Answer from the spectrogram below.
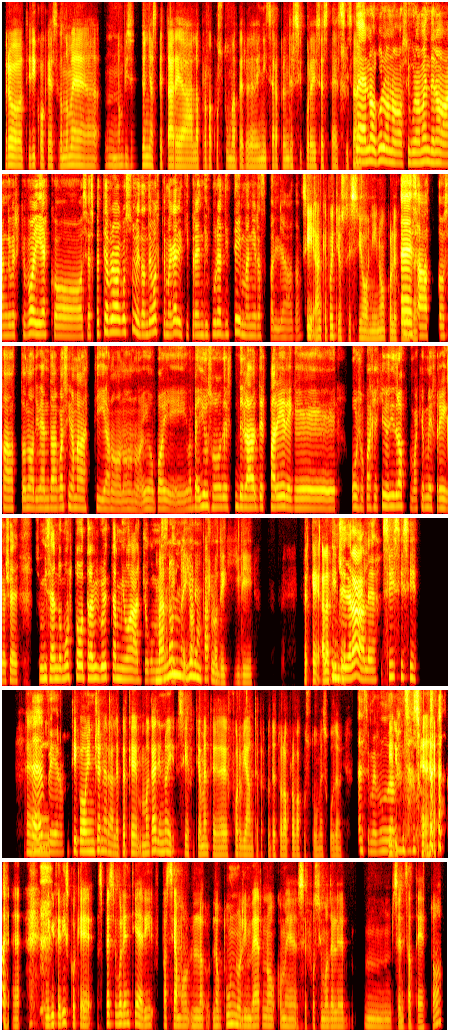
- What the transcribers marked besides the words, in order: tapping; unintelligible speech; "cioè" said as "ceh"; laughing while speaking: "pensà su"; chuckle; laugh
- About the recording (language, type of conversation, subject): Italian, unstructured, Che cosa significa per te prendersi cura di te stesso?
- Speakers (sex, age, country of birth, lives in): female, 30-34, Italy, Italy; female, 40-44, Italy, Italy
